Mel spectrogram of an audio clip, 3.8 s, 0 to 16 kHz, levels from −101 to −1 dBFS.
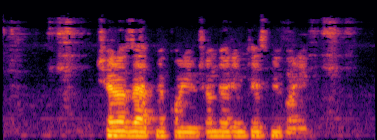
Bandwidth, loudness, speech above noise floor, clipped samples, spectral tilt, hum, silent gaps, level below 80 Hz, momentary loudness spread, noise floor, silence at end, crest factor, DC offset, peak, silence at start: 9.8 kHz; -20 LUFS; 31 dB; under 0.1%; -5.5 dB/octave; none; none; -60 dBFS; 19 LU; -52 dBFS; 0.4 s; 20 dB; under 0.1%; -2 dBFS; 0.6 s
